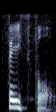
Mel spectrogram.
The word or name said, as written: faithful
